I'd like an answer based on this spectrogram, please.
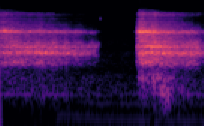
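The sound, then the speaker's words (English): A voice imitates white noise with breathy H sounds: two long, steady hissing exhalations separated by a short silent pause, the second slightly louder than the first. “You can do the S sounds, shh, shh, shh, or the H sounds,”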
